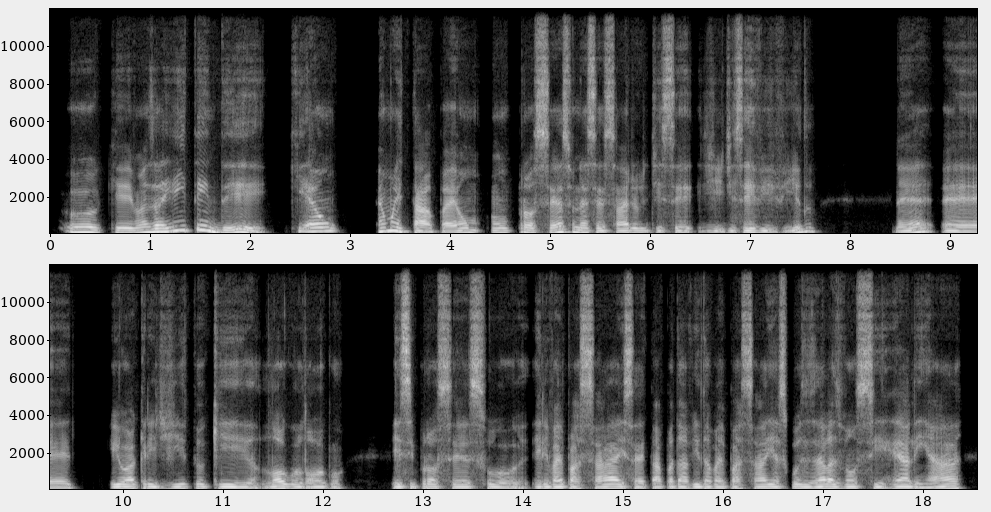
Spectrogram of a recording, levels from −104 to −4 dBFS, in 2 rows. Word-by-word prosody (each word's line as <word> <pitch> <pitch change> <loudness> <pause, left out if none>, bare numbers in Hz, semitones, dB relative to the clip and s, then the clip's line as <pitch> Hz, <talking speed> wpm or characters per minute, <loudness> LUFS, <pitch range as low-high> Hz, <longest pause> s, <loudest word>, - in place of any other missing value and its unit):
Ok, 135 - +2
mas 140 +5 +3
aí 175 +1 +7
entender 155 - +2 0.2
que - - -6
é 195 - +4
um 205 +2 +1
que 185 - -9
é - - +3
uma 220 +1 +4
etapa 105 - 0
é 100 +1 +2
um 120 -1 -3
processo 135 +4 0
necessário 115 -2 0
de 110 - -8
ser 110 0 -4
de 105 +1 -9
de 110 +3 -6
ser 115 0 +2
vivido, 110 - -4 0.8
né? 125 +12 0
Eh, 105 -3 -1 0.4
eu 115 +1 +3
acredito 115 0 -2
que 110 -1 +2
logo, 115 +1 +1
logo 110 -1 -2 0.5
esse 110 0 +2
processo, 110 -3 -1 0.4
ele 110 +1 -2
vai 110 0 +3
passar, 110 +2 +2
essa 105 -1 -1
etapa 105 0 -2
da 110 -1 0
vida 110 +1 0
vai 105 0 -1
passar 110 +2 -1
e 115 - +3
as 110 - -1
coisas 110 -2 -1
elas 115 0 +4
vão 110 +1 0
se 110 0 -1
realinhar, 110 +3 +1
115 Hz, 150 wpm, -23 LUFS, 110-125 Hz, 0.8 s, aí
